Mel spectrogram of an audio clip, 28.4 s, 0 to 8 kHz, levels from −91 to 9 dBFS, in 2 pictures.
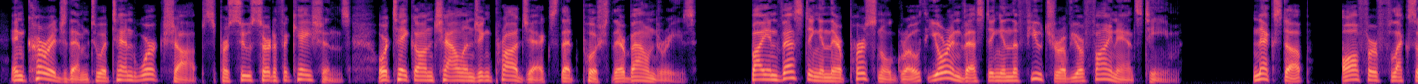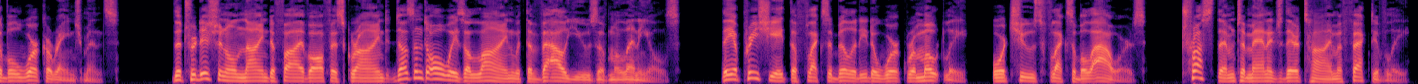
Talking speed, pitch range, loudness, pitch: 150 wpm, 110-155 Hz, -17 LUFS, 125 Hz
